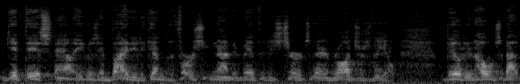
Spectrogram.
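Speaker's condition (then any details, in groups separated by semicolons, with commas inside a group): Vocal fold paralysis, bilateral; speaks with false vocal folds; voice worse than before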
